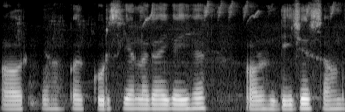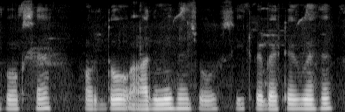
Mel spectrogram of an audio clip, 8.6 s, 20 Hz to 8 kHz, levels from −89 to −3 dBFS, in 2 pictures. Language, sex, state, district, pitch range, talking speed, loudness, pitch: Hindi, male, Jharkhand, Palamu, 115-125 Hz, 155 wpm, -20 LUFS, 120 Hz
